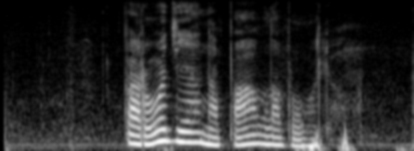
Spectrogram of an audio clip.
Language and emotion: Russian, sad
